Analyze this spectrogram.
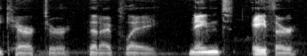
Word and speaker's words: aether: that I play named aether as much as everybody in this game pronounces it ether I don't understand why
